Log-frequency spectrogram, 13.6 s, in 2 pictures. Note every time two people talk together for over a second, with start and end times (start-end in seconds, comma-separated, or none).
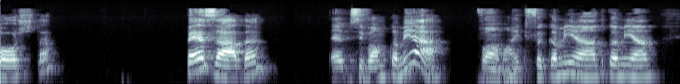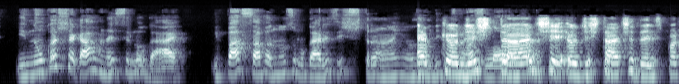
11.0-12.2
